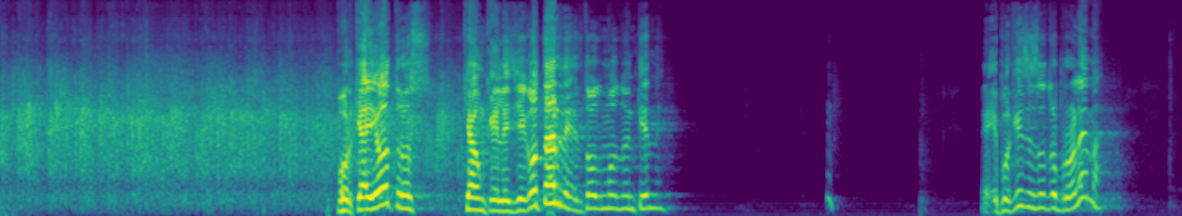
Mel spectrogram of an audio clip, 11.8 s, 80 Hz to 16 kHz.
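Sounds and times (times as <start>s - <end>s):
large group applauding: 0.0s - 6.0s
speech: 3.4s - 6.8s, 9.8s - 11.2s.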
